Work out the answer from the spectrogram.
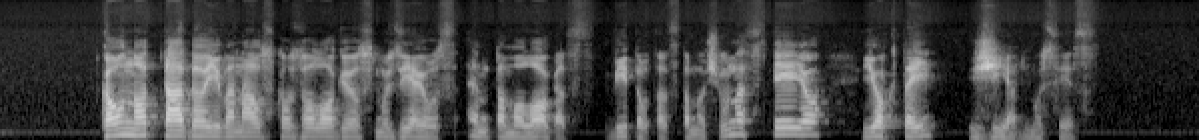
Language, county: Lithuanian, Vilnius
